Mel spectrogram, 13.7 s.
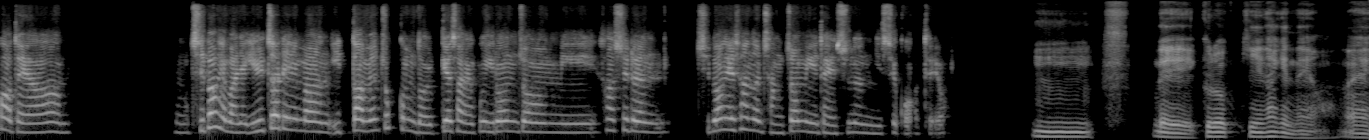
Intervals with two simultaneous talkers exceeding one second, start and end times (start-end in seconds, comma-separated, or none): none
